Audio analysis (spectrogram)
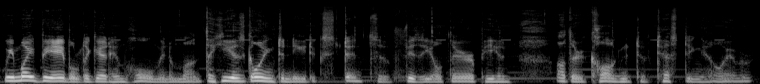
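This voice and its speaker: A man playing a formal, somewhat hesitant hospital doctor in an amateur audio drama, with a gravelly, husky voice. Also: medium pitch, fairly even intonation, darkish tone. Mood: clinical. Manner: formal, clinical, halting.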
